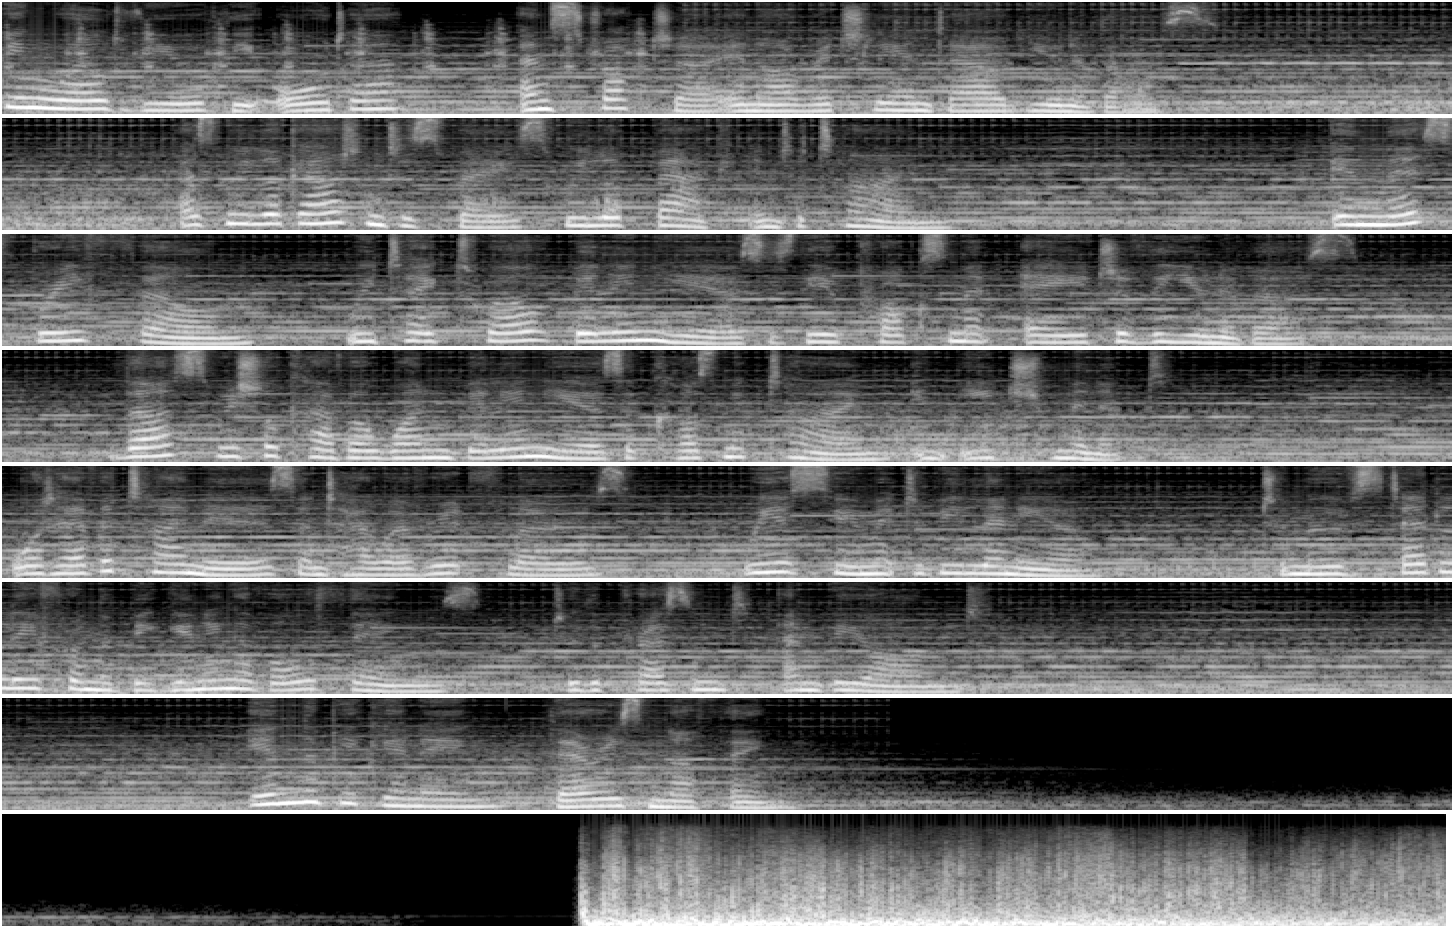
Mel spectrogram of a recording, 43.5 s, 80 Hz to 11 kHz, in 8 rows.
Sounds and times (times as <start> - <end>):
Speech: 0.0 - 4.5, 6.1 - 9.0, 10.4 - 16.0, 16.8 - 20.7, 21.8 - 25.9, 26.5 - 30.9, 33.6 - 35.6
Music: 0.0 - 37.0.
